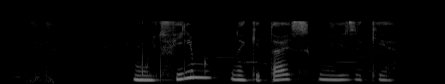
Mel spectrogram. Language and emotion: Russian, neutral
